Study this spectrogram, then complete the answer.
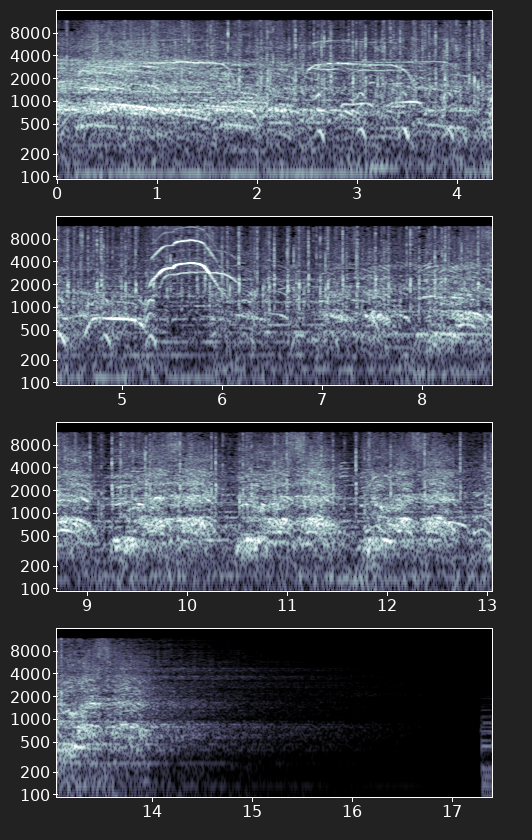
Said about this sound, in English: Those rescue workers erupted. It was a cry, a roar of a crowd who wanted justice to be done, who were searching with their bare hands for anybody who'd come out alive.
